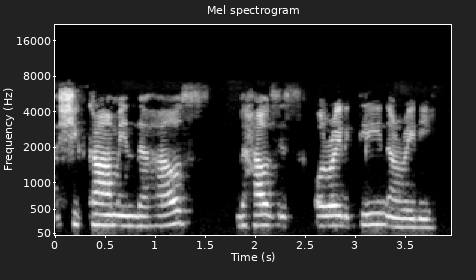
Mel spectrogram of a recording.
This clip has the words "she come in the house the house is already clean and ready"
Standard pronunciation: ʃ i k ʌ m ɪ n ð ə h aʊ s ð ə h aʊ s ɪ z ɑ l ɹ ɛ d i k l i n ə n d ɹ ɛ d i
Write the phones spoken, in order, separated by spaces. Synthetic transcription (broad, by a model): ʃ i k ʌ m ɪ n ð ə h aʊ s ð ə h aʊ s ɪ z ɑ l ɹ ɛ d i k l i n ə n ɹ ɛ d i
